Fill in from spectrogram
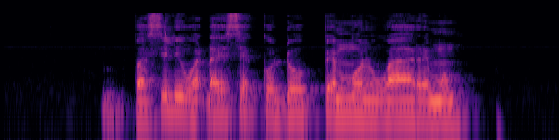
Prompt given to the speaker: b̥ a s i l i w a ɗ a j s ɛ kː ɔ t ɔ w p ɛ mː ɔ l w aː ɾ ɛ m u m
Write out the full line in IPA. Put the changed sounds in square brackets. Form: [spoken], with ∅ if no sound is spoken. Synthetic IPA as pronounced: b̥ a s i l i w a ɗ a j s ɛ kː ɔ [d] ɔ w p ɛ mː ɔ l w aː ɾ ɛ m u m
